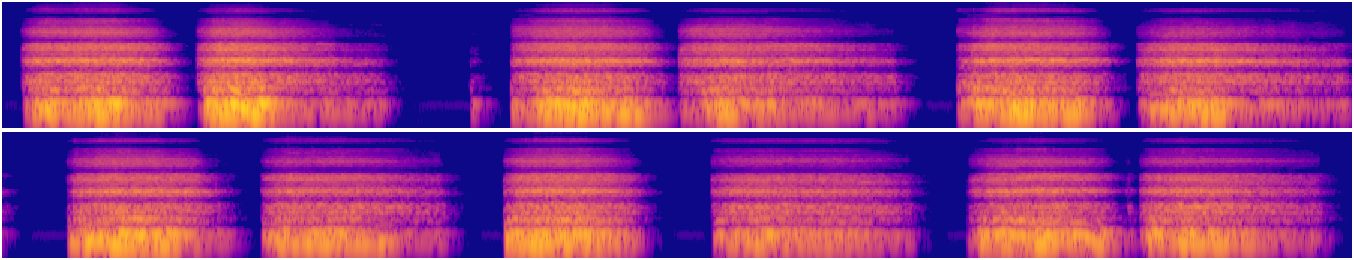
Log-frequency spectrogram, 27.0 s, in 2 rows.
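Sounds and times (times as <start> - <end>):
breathing: 0.0 - 4.0, 4.7 - 26.9.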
